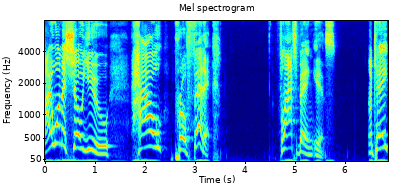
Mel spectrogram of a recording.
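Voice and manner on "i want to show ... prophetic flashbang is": very heavy sarcasm, laid on thick, swooping and slow. Introducing a video clip to another speaker: very sarcastic. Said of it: "I'm being very, uh, sarcastic when I say this".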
